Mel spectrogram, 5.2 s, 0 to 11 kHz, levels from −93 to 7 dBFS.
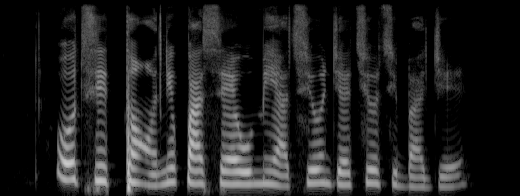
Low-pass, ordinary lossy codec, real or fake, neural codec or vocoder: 9.9 kHz; none; real; none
